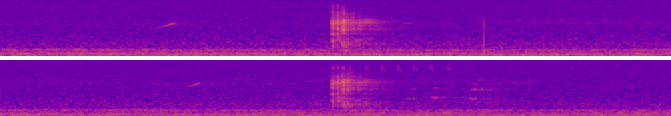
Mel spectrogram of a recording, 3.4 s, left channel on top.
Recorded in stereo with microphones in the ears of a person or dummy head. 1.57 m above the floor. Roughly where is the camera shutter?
Centre.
